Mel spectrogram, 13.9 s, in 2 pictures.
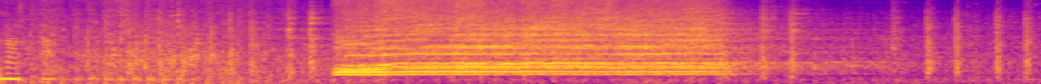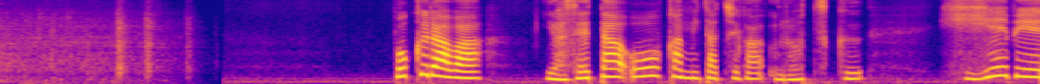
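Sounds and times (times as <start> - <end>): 
train rumbling: 0.0 - 8.4
speech: 9.6 - 13.8.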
